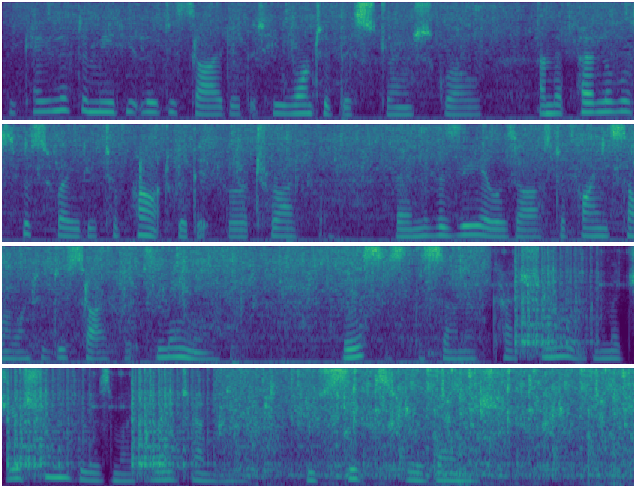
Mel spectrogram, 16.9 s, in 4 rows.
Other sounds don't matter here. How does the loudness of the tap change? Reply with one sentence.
The loudness of the tap goes up.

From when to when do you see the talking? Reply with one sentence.
You can hear the talking from 0.1 to 9.9 s and from 10.7 to 15.9 s.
